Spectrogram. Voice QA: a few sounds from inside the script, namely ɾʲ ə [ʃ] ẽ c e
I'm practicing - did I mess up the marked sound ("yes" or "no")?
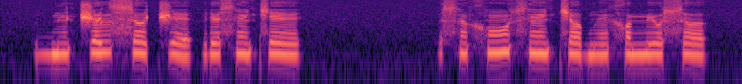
yes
